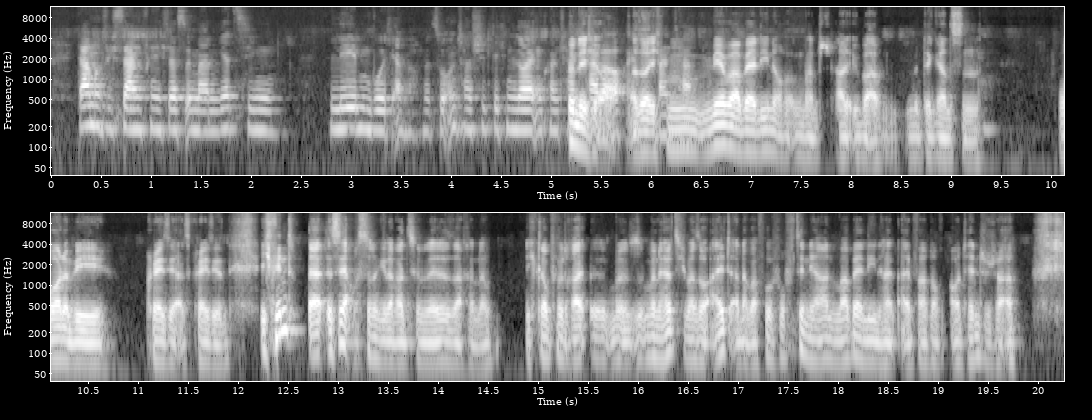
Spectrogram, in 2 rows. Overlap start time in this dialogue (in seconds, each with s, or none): 5.2 s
